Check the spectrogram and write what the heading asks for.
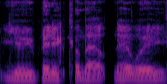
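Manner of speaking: mock Brummie, drifting towards Australian; exaggerated Brummie accent. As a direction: imitate a hammed-up Brummie accent. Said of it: "went about ten times more brummy".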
